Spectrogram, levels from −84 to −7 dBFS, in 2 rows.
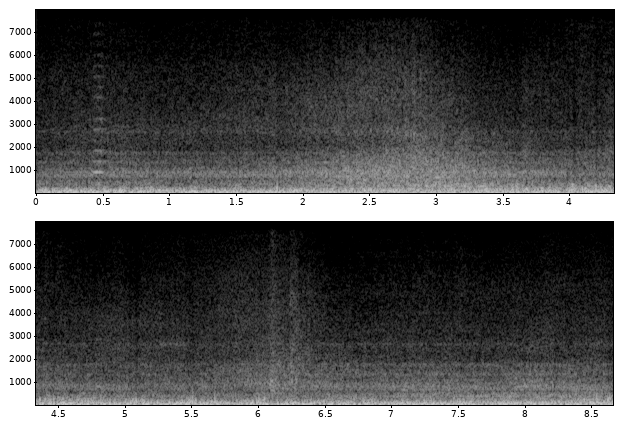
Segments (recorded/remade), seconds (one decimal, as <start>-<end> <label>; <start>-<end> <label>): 0.0-4.9 recorded; 4.9-6.3 remade; 6.3-7.7 recorded; 7.7-8.7 remade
